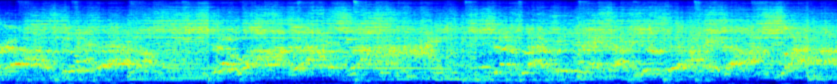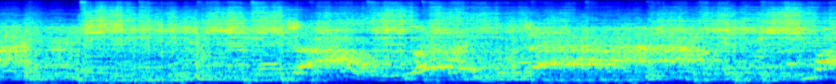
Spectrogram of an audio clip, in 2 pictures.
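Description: A live rock band playing loud, with electric guitars, keyboard and drums, and a singer shouting over the music.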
